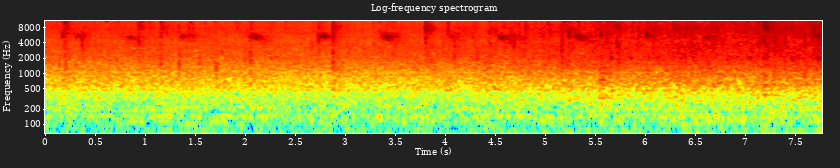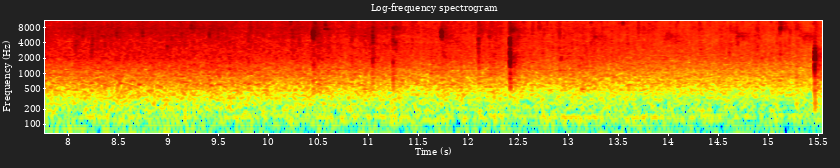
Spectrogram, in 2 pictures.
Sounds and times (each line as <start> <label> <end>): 0.0 rain 15.5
